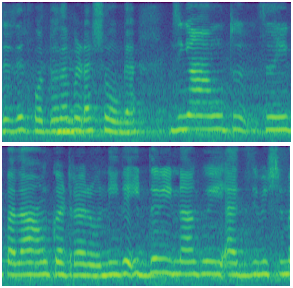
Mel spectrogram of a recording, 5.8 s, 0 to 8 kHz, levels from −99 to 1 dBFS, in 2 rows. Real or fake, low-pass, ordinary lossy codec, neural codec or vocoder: fake; none; none; codec, 16 kHz, 6 kbps, DAC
